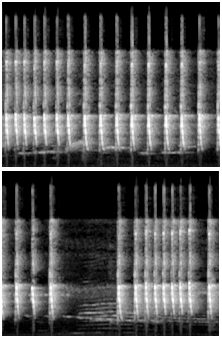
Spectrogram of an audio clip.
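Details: 'Rasa jenggot' style cucak cungkok bulbul, a master bird for training champion songbirds, pouring out a long rattling train of sharp, high chips, pausing briefly before resuming at the same hurried pace.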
